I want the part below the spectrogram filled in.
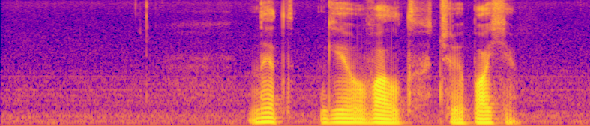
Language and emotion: Russian, neutral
